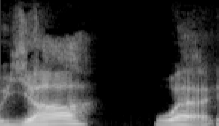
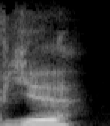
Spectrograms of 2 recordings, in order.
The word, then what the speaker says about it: Yahweh: and it's always with an A vowel, Yah, always. So Yahweh instead of Yehweh or Yeh.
